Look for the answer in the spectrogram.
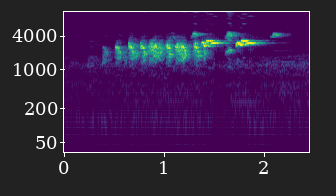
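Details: Sooty-headed bulbul sunned in the morning gives a lively burst of bubbly, chattering notes that climbs into a few higher clear whistles, over a faint low background hum.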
